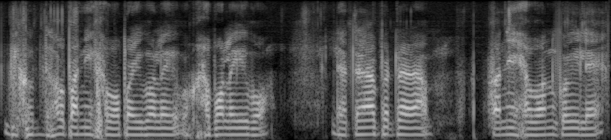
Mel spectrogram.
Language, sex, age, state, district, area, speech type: Assamese, male, 60+, Assam, Golaghat, rural, spontaneous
